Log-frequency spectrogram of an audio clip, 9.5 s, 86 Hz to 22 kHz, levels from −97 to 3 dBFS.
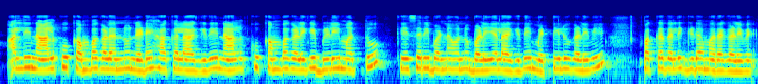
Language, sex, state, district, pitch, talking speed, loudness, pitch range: Kannada, female, Karnataka, Chamarajanagar, 235 Hz, 95 wpm, -25 LUFS, 225-245 Hz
